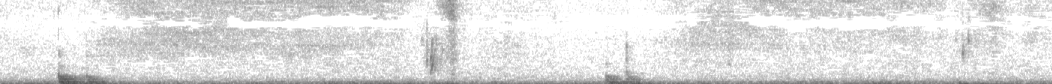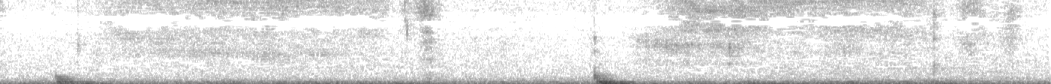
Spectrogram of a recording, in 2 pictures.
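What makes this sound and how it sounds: A vintage Geneva Cutlery steel straight razor is honed with back-and-forth strokes on a solid, pale Naniwa Super Stone synthetic whetstone. Soft, quiet rubbing and scraping strokes recur every couple of seconds over a low, steady rumble, each with a brief, slightly brighter edge.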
